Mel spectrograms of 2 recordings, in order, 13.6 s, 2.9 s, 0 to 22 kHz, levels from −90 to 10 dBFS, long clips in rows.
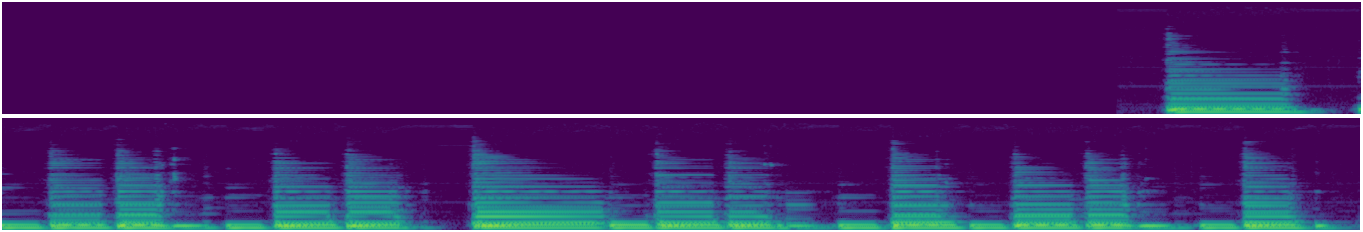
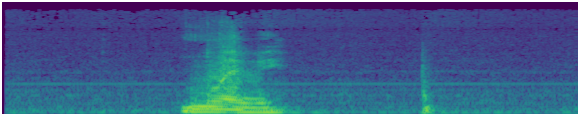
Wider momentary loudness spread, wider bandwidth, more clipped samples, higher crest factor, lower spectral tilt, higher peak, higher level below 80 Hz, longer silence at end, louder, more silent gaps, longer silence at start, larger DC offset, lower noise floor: second, 8 LU vs 16 LU; second, 6.2 kHz vs 16.5 kHz; neither; about the same, 18 dB vs 14 dB; first, -10 dB/octave vs -7 dB/octave; second, -4 dBFS vs 0 dBFS; second, -46 dBFS vs -30 dBFS; second, 0.1 s vs 0.7 s; second, -20 LUFS vs -12 LUFS; neither; first, 5.85 s vs 0.9 s; neither; first, under -90 dBFS vs -39 dBFS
